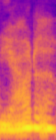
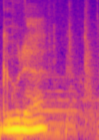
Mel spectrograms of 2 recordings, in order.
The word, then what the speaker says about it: Gouda: I actually visited Yada when I was in Holland for Twitchcon Roderdam. It's spelled Gouda American pronunciation, but cute little town.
